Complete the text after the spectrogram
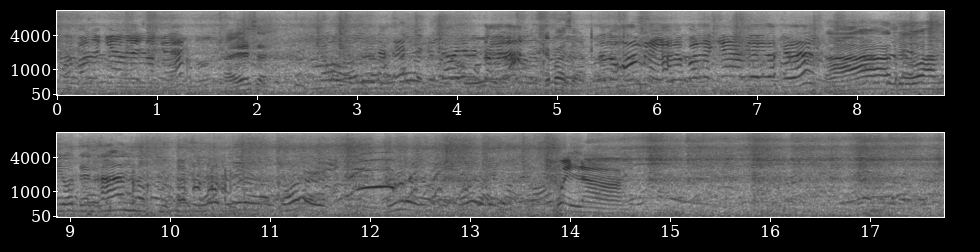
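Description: A crowd chatters and shouts all around outdoors.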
